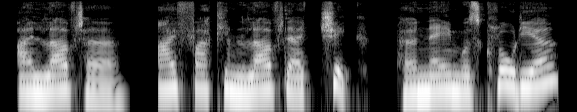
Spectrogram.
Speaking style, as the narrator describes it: Georgie says evenly

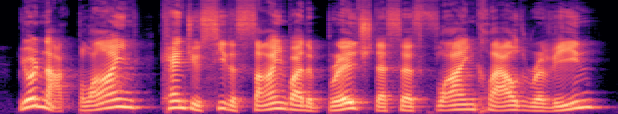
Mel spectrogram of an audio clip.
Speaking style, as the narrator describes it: scoffed

